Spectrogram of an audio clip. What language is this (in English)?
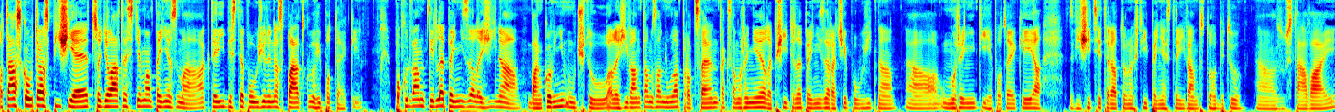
Czech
